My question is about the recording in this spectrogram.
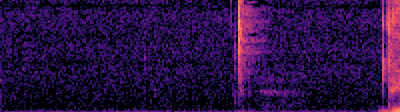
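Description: Quiet room with a single short, sharp click a little over a second in; a woman starts speaking right at the end.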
